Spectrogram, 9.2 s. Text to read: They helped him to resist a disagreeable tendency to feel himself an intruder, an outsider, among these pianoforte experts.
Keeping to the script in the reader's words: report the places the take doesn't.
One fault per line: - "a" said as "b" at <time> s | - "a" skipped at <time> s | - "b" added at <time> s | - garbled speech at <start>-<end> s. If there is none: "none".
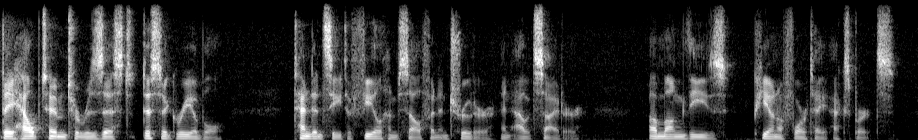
- "a" skipped at 1.4 s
